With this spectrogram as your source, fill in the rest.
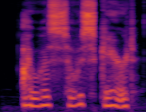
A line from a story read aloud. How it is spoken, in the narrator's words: Ellen whispered suddenly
